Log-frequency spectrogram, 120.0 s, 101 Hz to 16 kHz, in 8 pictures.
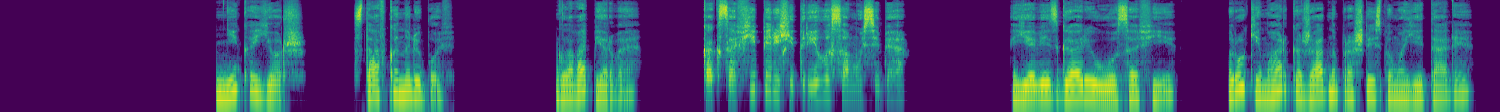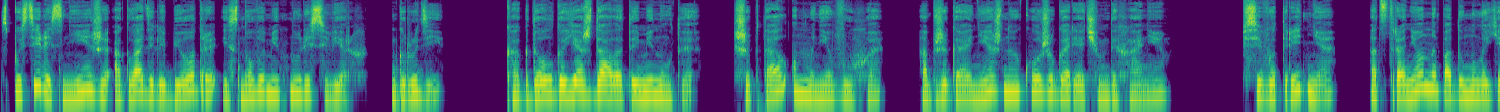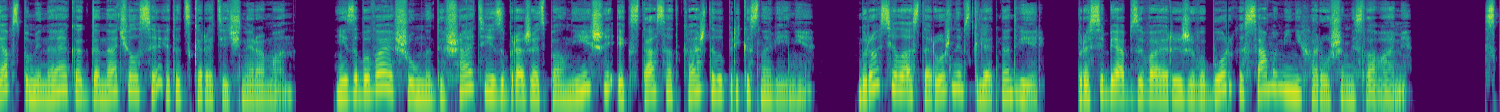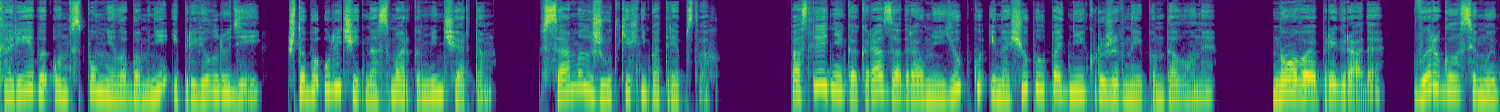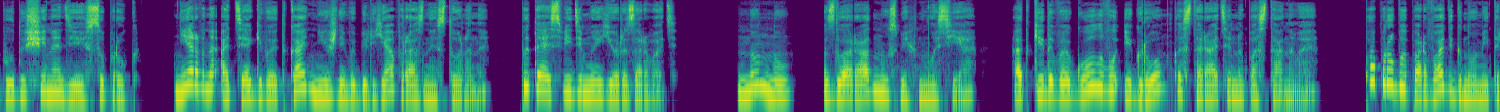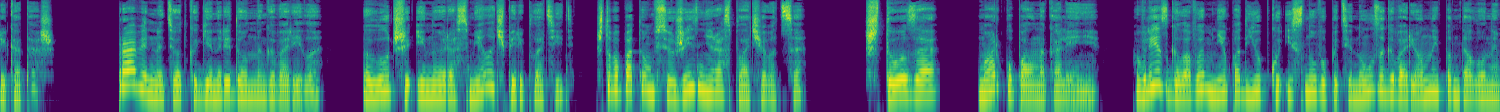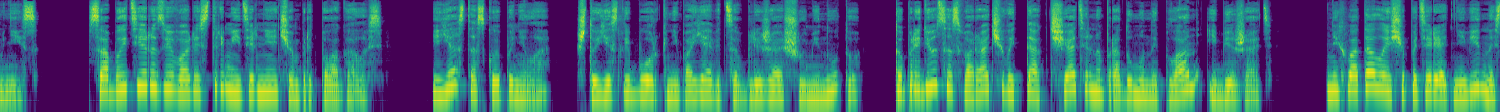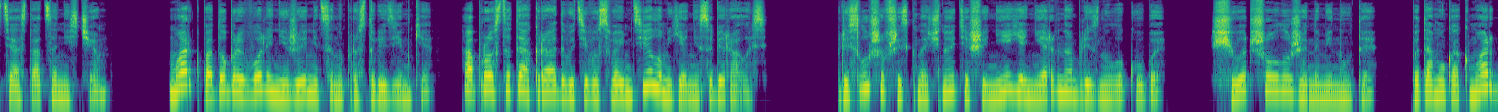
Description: Аудиокнига Ставка на любовь - купить, скачать и слушать онлайн | КнигоПоиск
Прослушать фрагмент аудиокниги Ставка на любовь Ника Ёрш Произведений: 8 Скачать бесплатно книгу Скачать в MP3 Вы скачиваете фрагмент книги, предоставленный издательством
